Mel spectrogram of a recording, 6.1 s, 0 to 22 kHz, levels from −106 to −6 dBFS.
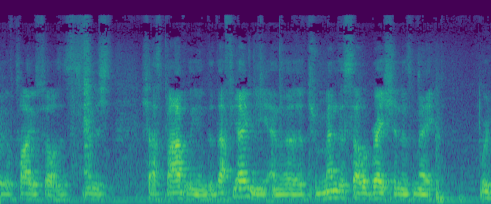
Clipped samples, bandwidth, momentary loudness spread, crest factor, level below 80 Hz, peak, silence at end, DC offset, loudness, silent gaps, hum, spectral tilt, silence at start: under 0.1%; 16.5 kHz; 12 LU; 18 dB; -52 dBFS; -10 dBFS; 0 s; under 0.1%; -30 LUFS; none; none; -5.5 dB/octave; 0 s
